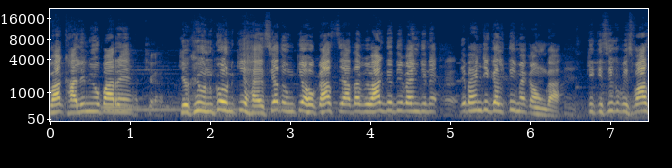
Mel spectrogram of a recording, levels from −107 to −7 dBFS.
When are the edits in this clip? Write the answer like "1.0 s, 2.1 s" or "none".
none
